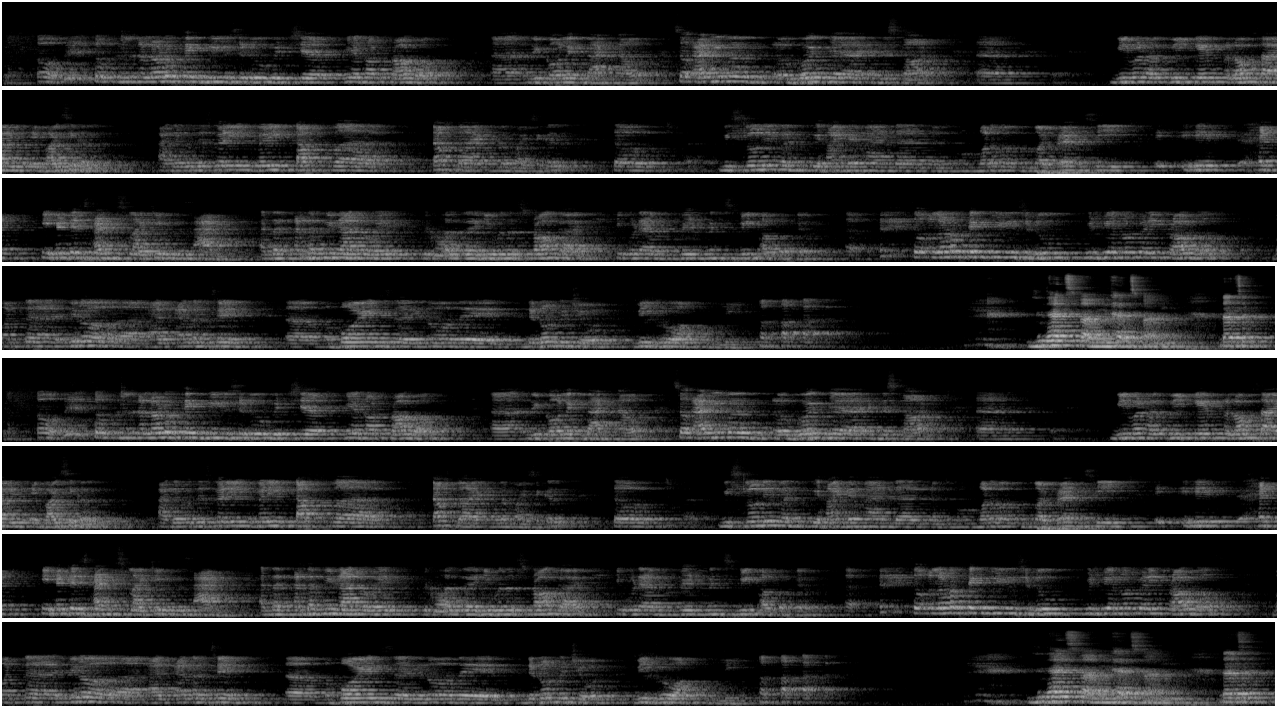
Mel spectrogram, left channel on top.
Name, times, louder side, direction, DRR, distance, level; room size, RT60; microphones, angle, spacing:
voice 1, 0.0-4.3 4.9-6.4 6.7-9.3 9.7-10.1 11.1-13.7 14.3-16.6 17.1-18.4 18.9-23.9 24.3-27.8 28.1-29.4 29.7-33.6 33.9-37.7 38.2-44.2 44.6-46.4 47.9-48.3 50.4-50.6, right 1 dB, 20° right, -2 dB, 0.5 m, -33 dB
voice 2, 48.1-50.7, left 2 dB, 35° left, -1 dB, 0.5 m, -27 dB
5.4 x 2.6 x 3.7 m, 1.3 s
head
